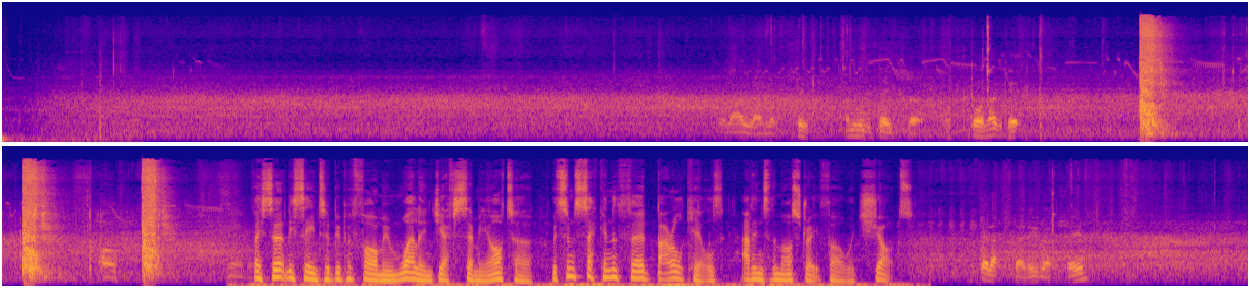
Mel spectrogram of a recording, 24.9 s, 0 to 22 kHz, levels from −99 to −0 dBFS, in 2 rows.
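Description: No technical faults can be heard anywhere in this recording; the signal carries through without any breaks, distortion or level problems.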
